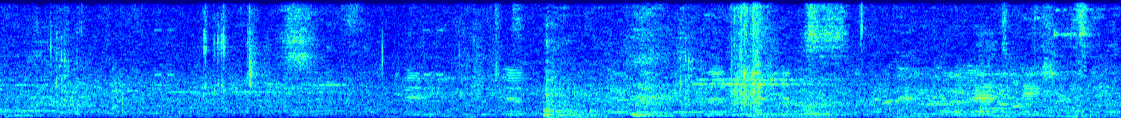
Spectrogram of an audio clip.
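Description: People chatter and murmur close by.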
